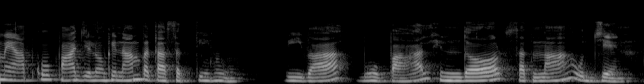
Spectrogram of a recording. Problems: background sounds at intervals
